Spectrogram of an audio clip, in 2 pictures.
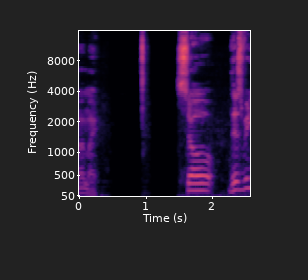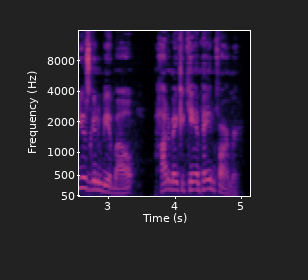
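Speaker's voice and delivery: ordinary talk, nothing marked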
